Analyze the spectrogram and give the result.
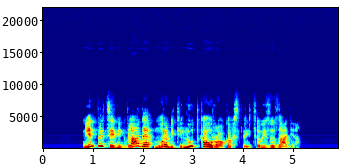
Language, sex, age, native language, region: Slovenian, female, 30-49, Slovenian, Central Slovenia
